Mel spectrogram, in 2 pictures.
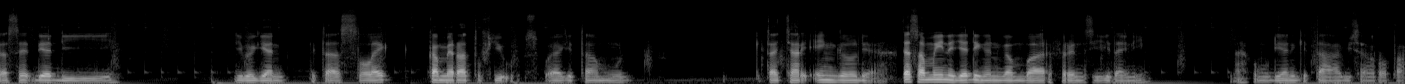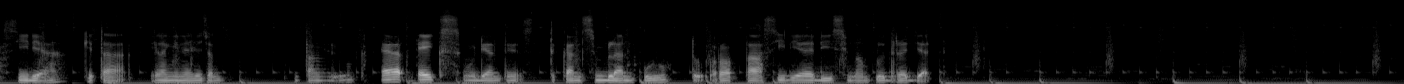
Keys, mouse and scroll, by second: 0.0 click, 3.3-4.8 drag, 6.3-7.7 drag, 7.7-8.9 middle drag, 8.9 scroll up 1, 8.9 middle click, 9.0-10.4 scroll down 4, 10.8 scroll up 1, 11.1-12.6 shift+middle drag, 12.6 click, 15.1 click, 16.0-17.6 middle drag, 17.6 r, 21.9 click, 24.0-25.6 middle drag, 25.6 click, 27.6-28.0 scroll up 5.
